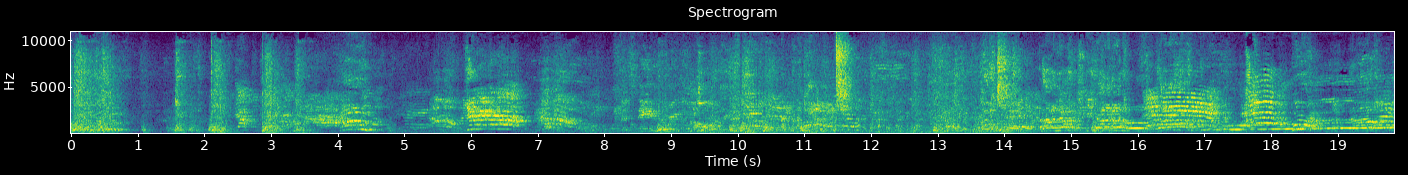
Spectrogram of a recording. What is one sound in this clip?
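Wrestlers thud onto a wrestling ring mat.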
